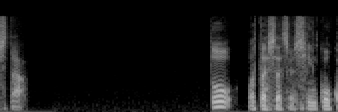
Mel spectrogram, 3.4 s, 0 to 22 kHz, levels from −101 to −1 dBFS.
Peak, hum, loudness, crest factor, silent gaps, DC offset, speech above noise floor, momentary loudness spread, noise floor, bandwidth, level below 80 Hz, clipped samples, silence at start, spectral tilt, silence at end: -16 dBFS; none; -34 LUFS; 20 dB; none; under 0.1%; 55 dB; 9 LU; -88 dBFS; 12.5 kHz; -76 dBFS; under 0.1%; 0 s; -4.5 dB/octave; 0 s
